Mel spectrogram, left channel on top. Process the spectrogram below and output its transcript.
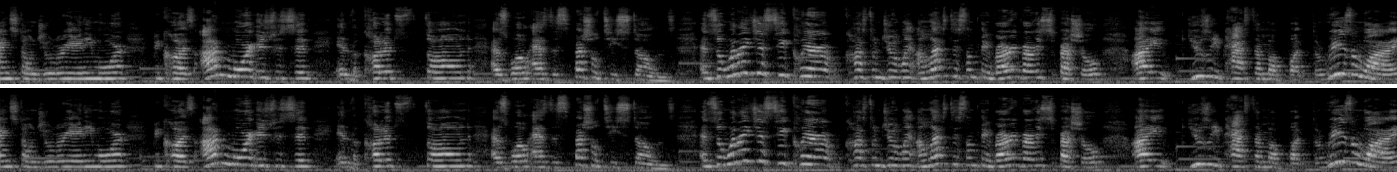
jewelry anymore because I'm more interested in the colored stone as well as the specialty stones. And so when I just see clear custom jewelry, unless there's something very, very special, I usually pass them up. But the reason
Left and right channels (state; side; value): normal; both; correlation 0.37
